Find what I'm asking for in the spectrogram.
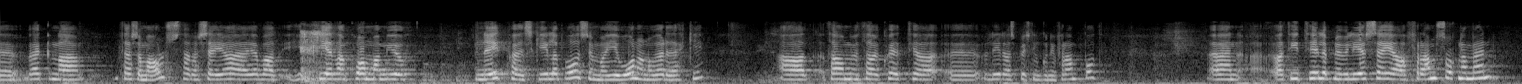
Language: Icelandic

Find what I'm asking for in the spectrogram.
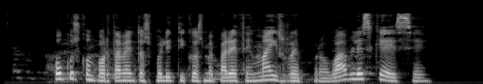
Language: Galician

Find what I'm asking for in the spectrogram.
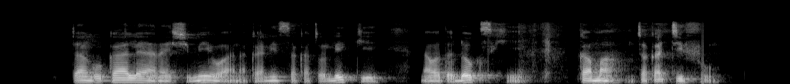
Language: Swahili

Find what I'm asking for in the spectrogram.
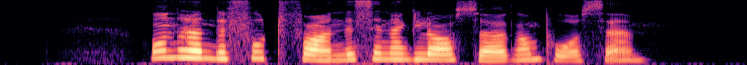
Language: Swedish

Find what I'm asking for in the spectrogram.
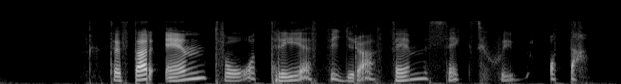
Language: Swedish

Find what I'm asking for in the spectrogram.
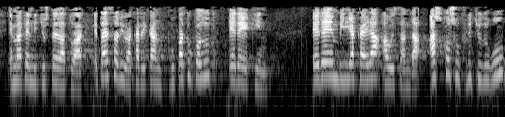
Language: Basque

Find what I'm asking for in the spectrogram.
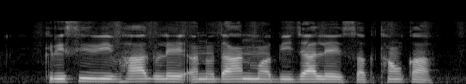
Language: Chhattisgarhi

